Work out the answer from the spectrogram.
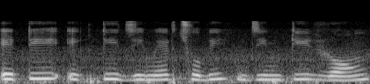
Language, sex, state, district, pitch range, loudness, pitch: Bengali, female, West Bengal, Jhargram, 215-245 Hz, -16 LUFS, 225 Hz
